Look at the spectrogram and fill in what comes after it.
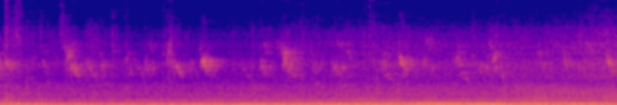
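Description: Small birds chirping in short, repeated calls over a steady low rumble; a faint humming tone comes in about two-thirds of the way through.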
